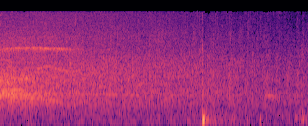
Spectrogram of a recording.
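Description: Arena crowd applauding after a point in a table tennis match, dying away over several seconds. One sharp, low thump about four seconds in.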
